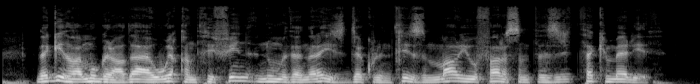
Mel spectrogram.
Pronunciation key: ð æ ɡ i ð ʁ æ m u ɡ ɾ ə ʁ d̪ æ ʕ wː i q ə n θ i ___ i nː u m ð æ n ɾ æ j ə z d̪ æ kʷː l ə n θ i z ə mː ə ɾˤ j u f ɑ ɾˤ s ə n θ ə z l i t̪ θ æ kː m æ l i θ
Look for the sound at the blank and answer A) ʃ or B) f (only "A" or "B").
B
